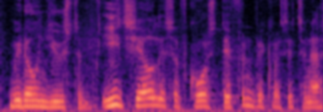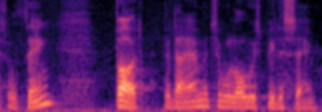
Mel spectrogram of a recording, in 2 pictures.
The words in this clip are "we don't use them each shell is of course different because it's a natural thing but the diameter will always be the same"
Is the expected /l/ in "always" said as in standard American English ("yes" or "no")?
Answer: yes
